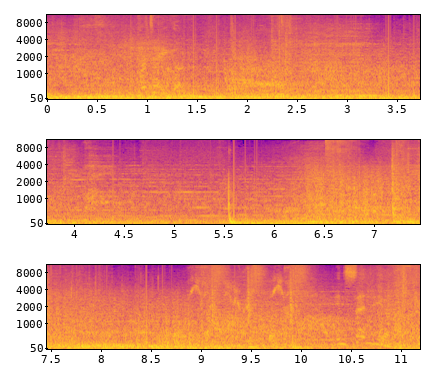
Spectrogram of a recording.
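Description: Fiery explosion spells burst repeatedly in the Hogwarts Legacy video game, loud booming blasts and crackling impacts packed densely over a continuous roar of combat, with a sharp hit near the middle and brief voices mixed in.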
